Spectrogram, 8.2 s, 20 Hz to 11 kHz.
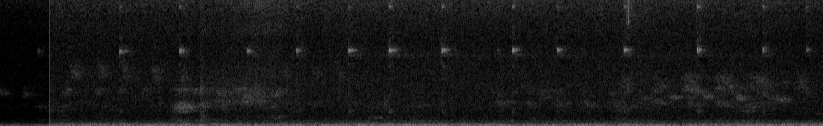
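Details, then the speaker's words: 1970 Packard Bell 98C22 hybrid colour TV chassis on test jig: faint sharp ticks two or three times a second over a steady hum, clicking from the horizontal output tube red-plating (overloaded). "crap am I red plating the tube well that was not something I wanted to do that's why you could hear it clicking away"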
